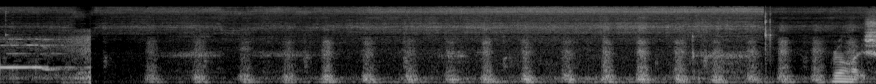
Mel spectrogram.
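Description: Compressed air hisses steadily from a nozzle.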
